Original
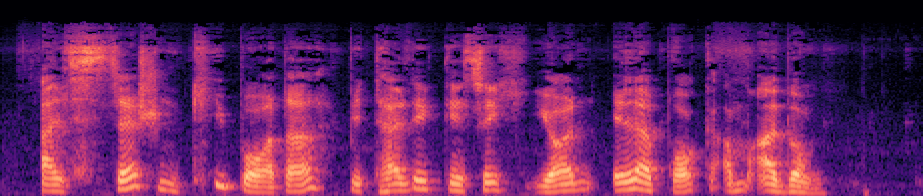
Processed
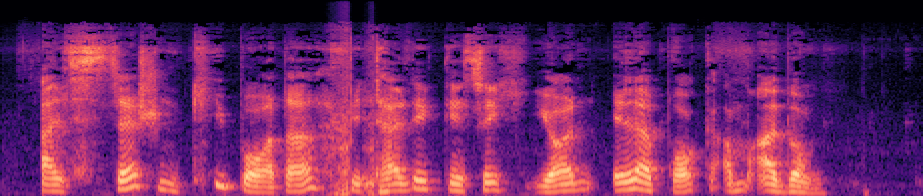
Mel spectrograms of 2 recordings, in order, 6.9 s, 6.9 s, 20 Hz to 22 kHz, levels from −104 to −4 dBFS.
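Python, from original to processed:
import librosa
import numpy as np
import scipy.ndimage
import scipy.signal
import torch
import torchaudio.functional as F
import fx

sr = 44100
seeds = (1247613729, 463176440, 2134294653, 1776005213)

y = fx.pre_swell(x, sr, db_per_s=60.0, at=(2.22, 2.95))
y = F.gain(torch.from_numpy(y), 2.0).numpy()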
